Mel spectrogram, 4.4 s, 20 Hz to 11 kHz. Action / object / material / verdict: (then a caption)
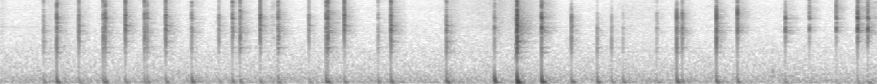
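tap / small plastic pencil sharpener / plastic / none. Long acrylic nails tap and scratch a small hollow pink plastic bunny-shaped pencil sharpener held up by the fingertips. There are 27 quick, dry, bright clicks with almost no ring, spaced irregularly over a few seconds with a faint scratchy hiss between them.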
